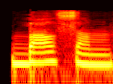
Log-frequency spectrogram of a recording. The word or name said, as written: balsamy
